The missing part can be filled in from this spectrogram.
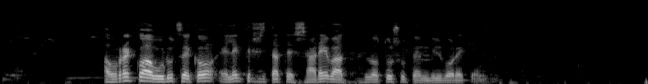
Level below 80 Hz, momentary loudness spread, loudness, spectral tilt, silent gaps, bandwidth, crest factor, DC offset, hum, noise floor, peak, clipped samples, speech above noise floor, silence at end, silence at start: -64 dBFS; 14 LU; -26 LUFS; -6 dB/octave; none; 8 kHz; 24 dB; under 0.1%; none; -76 dBFS; -4 dBFS; under 0.1%; 50 dB; 1.65 s; 1.05 s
